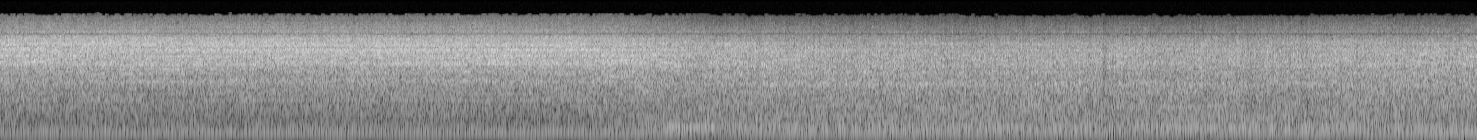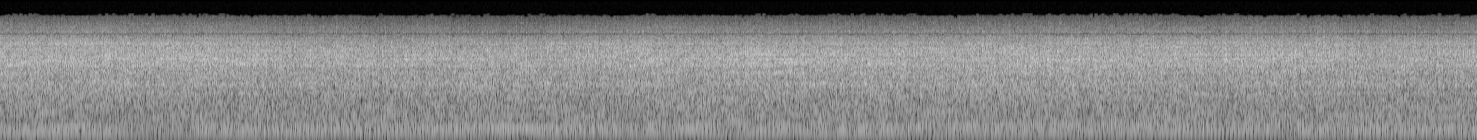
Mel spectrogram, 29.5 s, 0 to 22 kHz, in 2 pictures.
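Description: Wood-Mizer LT15 portable band sawmill running at full throttle while its band blade saws a slab from a hard maple log. The engine note is steady at first and turns uneven and wavering about six seconds in.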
